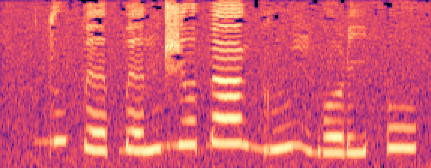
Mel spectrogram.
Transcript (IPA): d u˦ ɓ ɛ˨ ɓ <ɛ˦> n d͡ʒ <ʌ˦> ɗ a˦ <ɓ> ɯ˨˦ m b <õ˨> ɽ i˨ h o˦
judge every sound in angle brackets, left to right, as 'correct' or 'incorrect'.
incorrect: ɛ˨, correct, incorrect: ɡ, incorrect: o˨

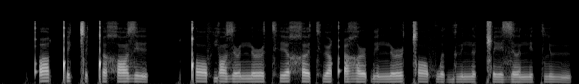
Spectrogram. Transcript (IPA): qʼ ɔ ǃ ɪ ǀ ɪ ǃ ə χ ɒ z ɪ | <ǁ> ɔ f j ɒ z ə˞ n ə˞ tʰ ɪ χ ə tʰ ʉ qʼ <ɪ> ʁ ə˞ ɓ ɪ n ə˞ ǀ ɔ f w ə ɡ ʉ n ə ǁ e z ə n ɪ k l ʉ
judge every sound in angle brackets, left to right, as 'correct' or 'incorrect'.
incorrect: ǃ, correct

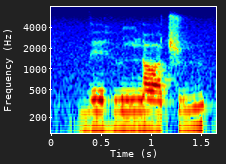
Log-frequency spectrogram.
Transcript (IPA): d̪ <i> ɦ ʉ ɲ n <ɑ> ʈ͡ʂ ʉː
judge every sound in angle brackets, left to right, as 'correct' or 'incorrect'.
incorrect: e, correct

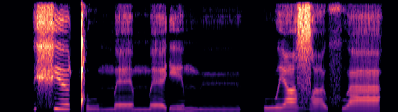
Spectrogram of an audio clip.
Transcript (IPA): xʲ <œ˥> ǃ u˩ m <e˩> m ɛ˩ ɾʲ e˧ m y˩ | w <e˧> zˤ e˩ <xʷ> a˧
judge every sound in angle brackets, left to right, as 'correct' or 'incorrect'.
correct, incorrect: ɛ˩, correct, correct

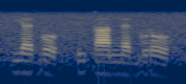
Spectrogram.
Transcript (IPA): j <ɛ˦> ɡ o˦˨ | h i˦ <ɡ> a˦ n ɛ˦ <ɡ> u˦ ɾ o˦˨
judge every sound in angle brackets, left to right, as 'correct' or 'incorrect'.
correct, correct, correct

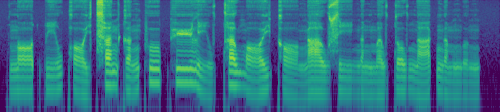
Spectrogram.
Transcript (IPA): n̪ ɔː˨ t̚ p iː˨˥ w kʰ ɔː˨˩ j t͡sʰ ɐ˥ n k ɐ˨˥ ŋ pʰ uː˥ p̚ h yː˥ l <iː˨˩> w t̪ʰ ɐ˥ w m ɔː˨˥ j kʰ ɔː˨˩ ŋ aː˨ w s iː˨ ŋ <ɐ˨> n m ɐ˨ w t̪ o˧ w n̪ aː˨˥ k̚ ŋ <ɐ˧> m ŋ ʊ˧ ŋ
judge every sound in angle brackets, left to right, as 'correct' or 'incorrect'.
correct, correct, correct

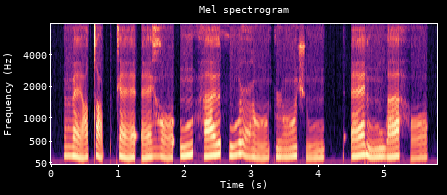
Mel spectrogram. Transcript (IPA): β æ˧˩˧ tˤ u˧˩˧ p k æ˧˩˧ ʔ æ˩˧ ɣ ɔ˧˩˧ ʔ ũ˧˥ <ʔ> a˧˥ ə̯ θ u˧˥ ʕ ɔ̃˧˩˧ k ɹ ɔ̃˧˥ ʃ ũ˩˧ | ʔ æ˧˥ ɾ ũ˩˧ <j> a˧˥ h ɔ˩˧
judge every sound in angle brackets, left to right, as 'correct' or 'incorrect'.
incorrect: h, incorrect: w

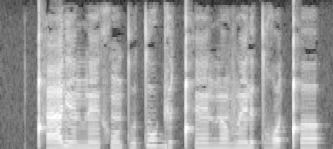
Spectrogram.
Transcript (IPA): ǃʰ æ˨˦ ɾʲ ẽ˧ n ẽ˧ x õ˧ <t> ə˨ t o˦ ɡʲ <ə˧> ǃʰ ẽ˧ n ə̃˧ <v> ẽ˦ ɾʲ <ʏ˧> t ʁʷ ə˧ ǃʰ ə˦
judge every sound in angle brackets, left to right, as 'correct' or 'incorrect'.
incorrect: tʷ, correct, correct, incorrect: ə˧

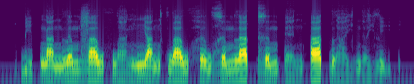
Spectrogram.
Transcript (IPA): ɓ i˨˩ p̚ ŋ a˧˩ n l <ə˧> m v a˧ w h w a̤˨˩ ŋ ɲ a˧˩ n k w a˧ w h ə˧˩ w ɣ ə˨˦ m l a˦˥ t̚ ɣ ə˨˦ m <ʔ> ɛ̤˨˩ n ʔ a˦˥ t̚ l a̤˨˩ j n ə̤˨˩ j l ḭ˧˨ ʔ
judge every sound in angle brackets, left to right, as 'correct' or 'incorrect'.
correct, correct

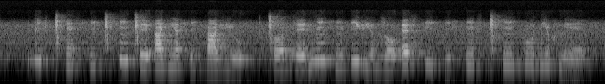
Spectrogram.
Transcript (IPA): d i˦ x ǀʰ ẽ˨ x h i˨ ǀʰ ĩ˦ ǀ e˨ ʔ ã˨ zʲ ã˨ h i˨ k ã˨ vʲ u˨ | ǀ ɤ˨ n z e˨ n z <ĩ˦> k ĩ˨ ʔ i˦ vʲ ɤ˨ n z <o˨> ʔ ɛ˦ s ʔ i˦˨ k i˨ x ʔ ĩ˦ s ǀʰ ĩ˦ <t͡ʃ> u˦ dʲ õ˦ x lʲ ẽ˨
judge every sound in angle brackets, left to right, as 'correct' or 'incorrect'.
correct, correct, incorrect: k

